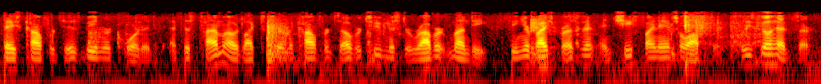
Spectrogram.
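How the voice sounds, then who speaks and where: A man's voice: on the low side, fairly even intonation, quick pace, few pauses. A man working as a conference call operator, reading a scripted announcement over a telephone line. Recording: tinny, noisy telephone line.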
